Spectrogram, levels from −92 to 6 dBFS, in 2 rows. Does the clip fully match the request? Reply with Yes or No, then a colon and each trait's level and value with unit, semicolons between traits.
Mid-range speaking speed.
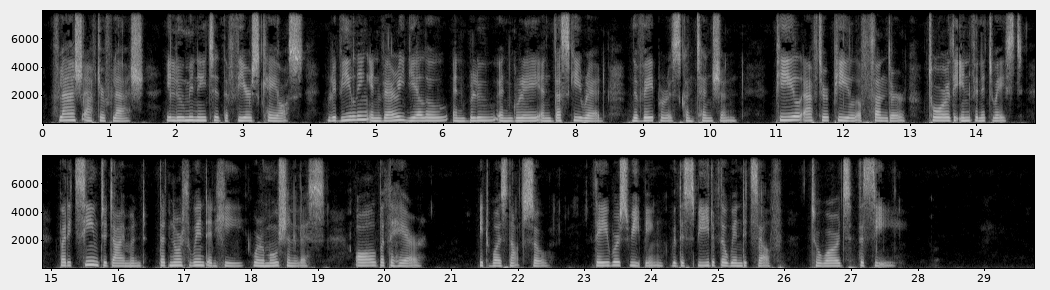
No: slow, 125 wpm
